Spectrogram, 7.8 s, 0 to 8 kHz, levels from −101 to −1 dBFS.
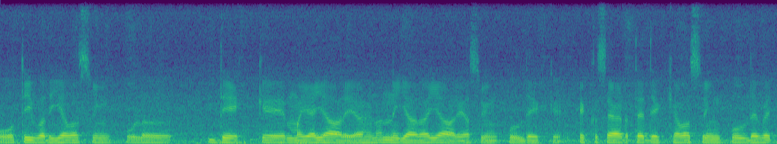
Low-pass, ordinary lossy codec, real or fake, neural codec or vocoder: none; none; real; none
